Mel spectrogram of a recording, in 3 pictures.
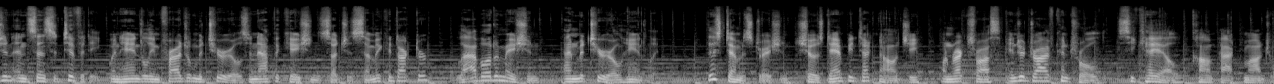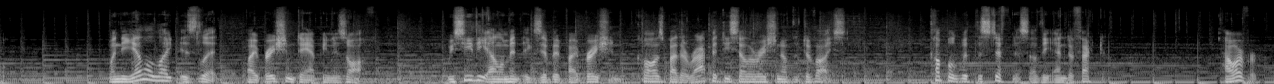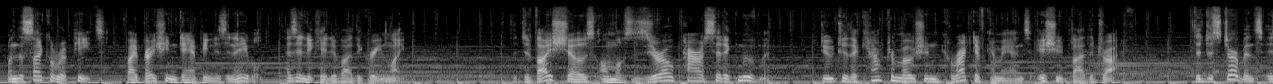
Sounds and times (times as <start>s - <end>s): Speech: 0.0s - 12.8s, 13.8s - 16.5s, 17.2s - 21.2s, 22.0s - 23.8s, 25.0s - 29.6s, 30.6s - 36.8s, 37.4s - 38.2s
Music: 0.0s - 38.2s.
